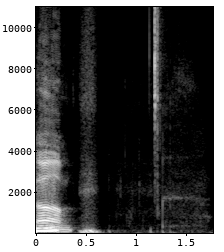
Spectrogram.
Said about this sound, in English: But anyway, I just coughed.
